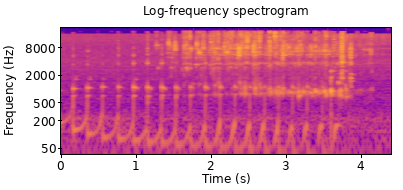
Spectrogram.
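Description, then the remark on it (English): Wine from a freshly uncorked bottle glugs steadily into a glass in quick rhythmic pulses, the pitch climbing as the glass fills, clear with no talking, ending abruptly after about four seconds. “So let's pour something up”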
